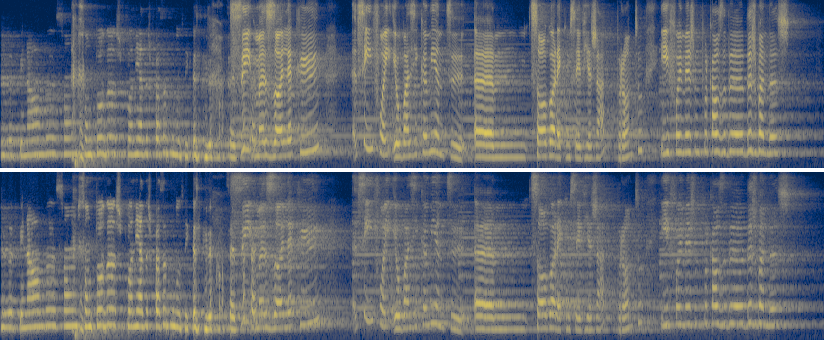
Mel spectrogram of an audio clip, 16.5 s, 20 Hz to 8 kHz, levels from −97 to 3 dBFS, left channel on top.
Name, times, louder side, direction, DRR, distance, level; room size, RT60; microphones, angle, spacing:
voice 1, 0.0-4.7 5.0-5.1, right 4 dB, 45° right, 12 dB, 0.6 m, -22 dB
sound 1, 2.7-4.0 4.6-15.1, left 1 dB, ahead, 5.5 m, -43 dB
voice 2, 4.2-6.7 7.0-12.1 12.3-15.8, left 6 dB, 90° left, 13 dB, 0.8 m, -22 dB
26.0 x 14.5 x 7.6 m, 2.8 s
head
